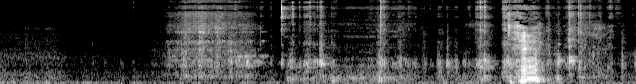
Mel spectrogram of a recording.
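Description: Faint handling sounds: a short rustle about two seconds in, then a few light clicks and taps. The electric forklift motor stays silent and does not spin when the speed control is turned up; its tachometer still reads zero.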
